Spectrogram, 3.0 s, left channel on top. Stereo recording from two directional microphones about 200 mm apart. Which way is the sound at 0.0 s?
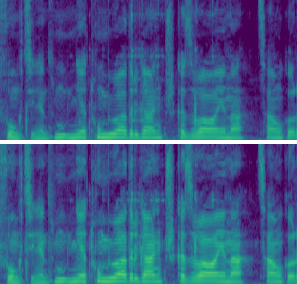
Centre (ahead or behind).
